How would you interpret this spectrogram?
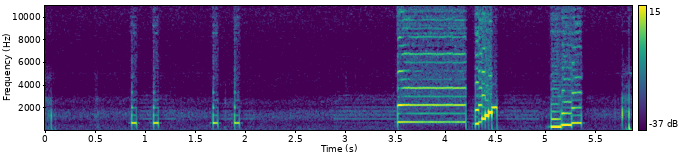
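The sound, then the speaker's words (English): Touch-tone paging tones sent over a radio channel to beep a person's pager: four short evenly spaced beeps, then a longer steady tone and a few quick warbling bursts, clear against a faint hiss. “Let me beep his pager.”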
